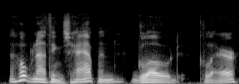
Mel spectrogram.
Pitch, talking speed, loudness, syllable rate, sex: 110 Hz, 150 wpm, -17 LUFS, 5.5 syllables/s, male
